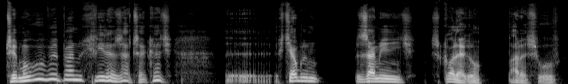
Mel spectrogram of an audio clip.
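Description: Man voicing a male editor, uneasy, stammering, polite, raised pitch. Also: huge pitch swings, a little slow, dry recording, clean studio sound, heavily acted. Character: nervous, polite middle-aged male editor.

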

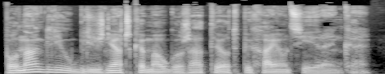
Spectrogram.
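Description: A man narrating an audiobook thriller with a measured, tense reading. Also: low voice, expressive, warm tone, dry recording, studio quality. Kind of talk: scripted narration.

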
